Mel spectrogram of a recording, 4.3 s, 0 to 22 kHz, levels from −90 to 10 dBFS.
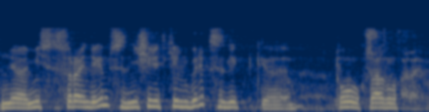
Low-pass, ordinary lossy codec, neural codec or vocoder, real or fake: none; none; codec, 16 kHz, 16 kbps, FunCodec, trained on LibriTTS, 50 frames a second; fake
